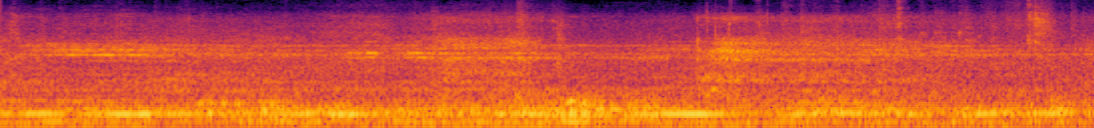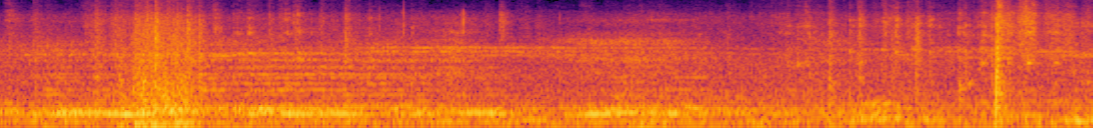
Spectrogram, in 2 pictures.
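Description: Racing pigeons in a loft coo in low, repeated throaty calls close by, layered over a steady background rumble and hiss.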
